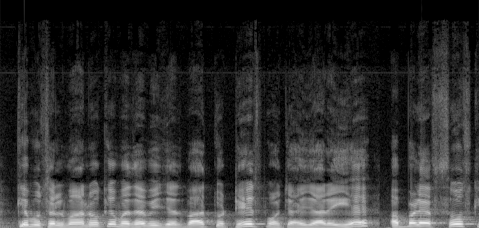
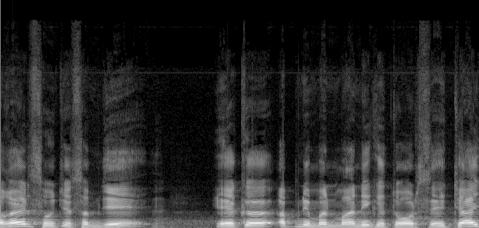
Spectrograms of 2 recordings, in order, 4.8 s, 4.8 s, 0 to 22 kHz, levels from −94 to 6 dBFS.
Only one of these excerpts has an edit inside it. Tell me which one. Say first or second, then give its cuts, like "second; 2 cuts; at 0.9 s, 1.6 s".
first; 1 cut; at 3.8 s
